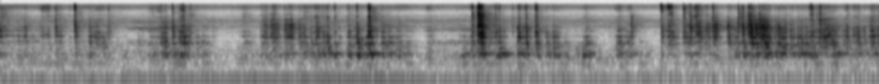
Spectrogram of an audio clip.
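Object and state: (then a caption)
Wooden plank table top. Long nails tap and scratch across a large, solid, rustic wooden plank table top and along the seams between the planks. The sound is a quiet, bright, dry patter of clicks mixed with raspy scraping strokes. It comes in uneven bursts with short pauses between them.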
